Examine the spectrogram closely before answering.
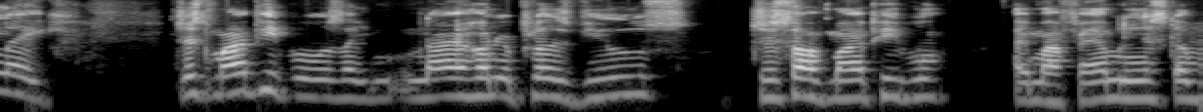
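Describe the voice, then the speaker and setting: A young man from Miami who spoke Spanish first, a heavyweight boxer talking casually in an interview, saying bro a lot and restarting his sentences. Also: high-pitched. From Miami, Florida. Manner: slangy, says bro a lot, frequent restarts.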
